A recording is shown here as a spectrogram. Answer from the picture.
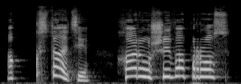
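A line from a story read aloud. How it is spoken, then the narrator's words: Exclamation. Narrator (Russian): воскликнула я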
